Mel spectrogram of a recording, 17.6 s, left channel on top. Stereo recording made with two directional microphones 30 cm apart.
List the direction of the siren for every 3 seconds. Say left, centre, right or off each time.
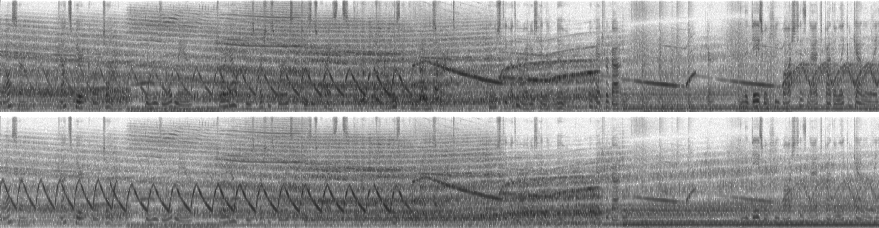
right, right, centre, left, left, left.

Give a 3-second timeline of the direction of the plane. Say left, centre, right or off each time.
left, left, centre, right, right, right.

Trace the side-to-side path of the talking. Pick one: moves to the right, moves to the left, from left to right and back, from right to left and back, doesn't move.
doesn't move.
